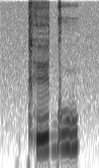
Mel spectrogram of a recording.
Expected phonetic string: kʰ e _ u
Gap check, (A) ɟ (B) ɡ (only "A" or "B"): B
